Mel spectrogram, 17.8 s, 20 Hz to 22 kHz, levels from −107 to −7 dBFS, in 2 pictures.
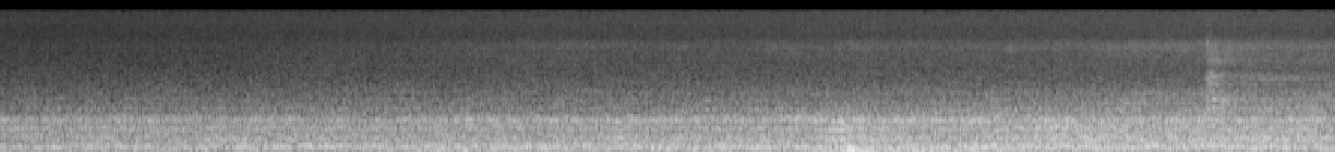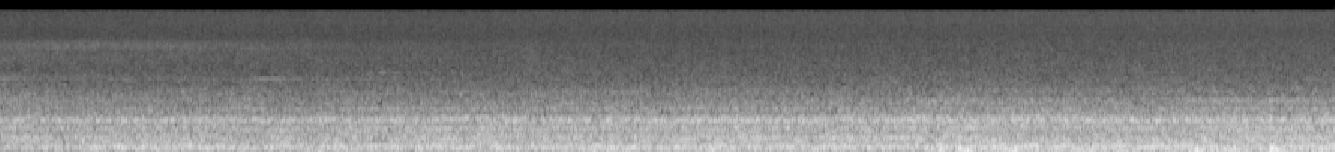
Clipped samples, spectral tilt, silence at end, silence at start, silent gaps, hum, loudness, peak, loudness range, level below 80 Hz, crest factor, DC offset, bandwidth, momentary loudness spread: under 0.1%; -8 dB/octave; 0 s; 0 s; none; none; -27 LUFS; -8 dBFS; 8 LU; -38 dBFS; 18 dB; under 0.1%; 16 kHz; 10 LU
